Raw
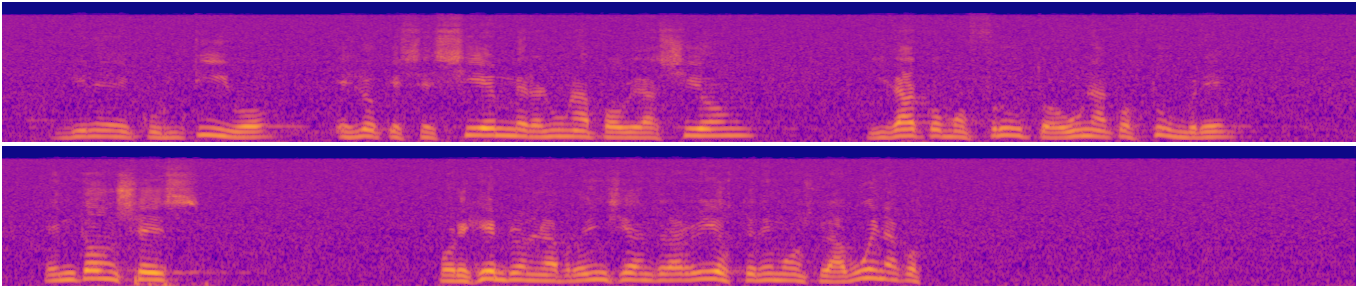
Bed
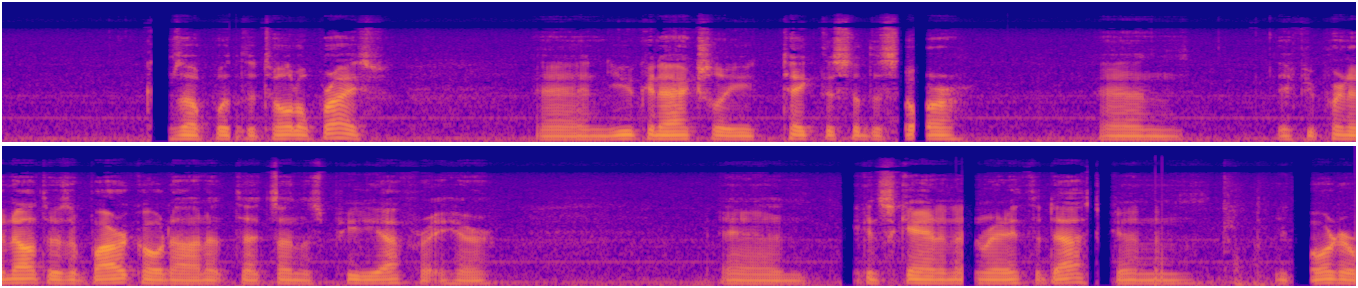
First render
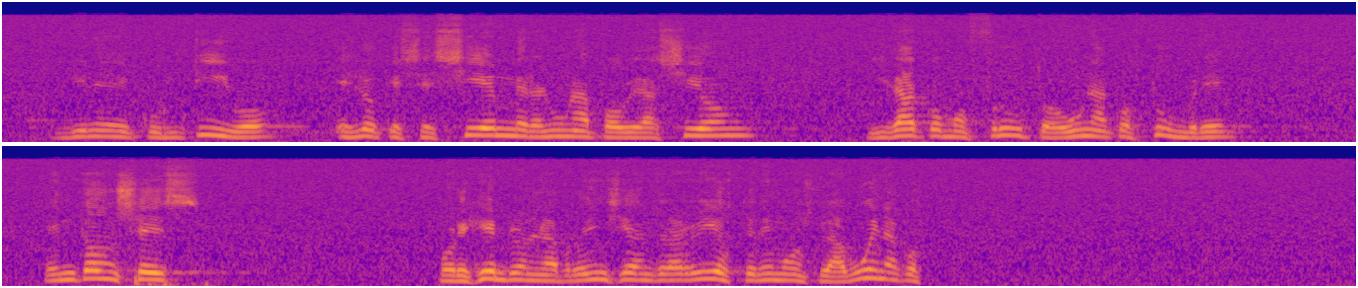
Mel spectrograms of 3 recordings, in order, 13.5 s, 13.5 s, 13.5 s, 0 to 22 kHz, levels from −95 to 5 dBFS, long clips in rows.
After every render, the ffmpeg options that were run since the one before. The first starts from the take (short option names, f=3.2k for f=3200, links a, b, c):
-af anull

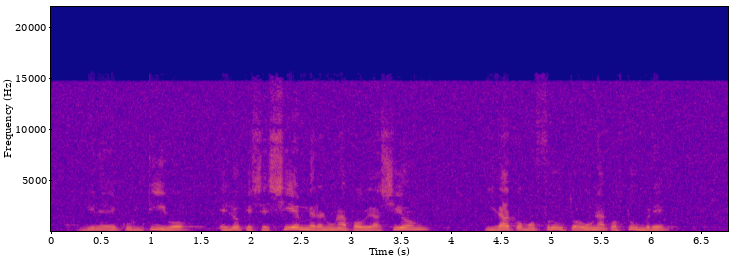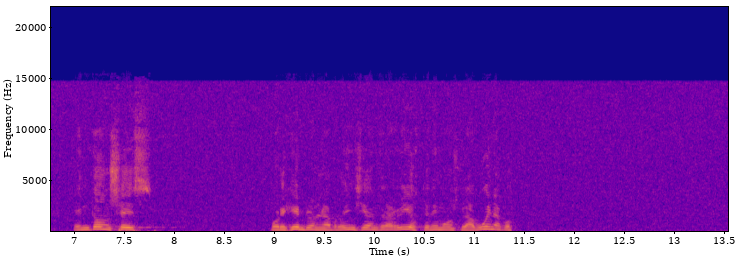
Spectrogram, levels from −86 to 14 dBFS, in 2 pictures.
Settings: -af "afftdn=nr=6:nf=-40"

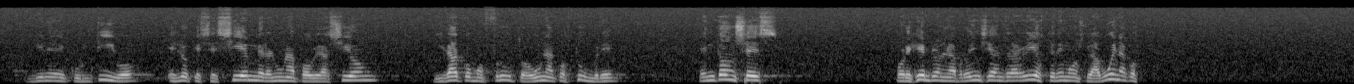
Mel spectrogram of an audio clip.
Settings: -af "highpass=170,highshelf=f=4.1k:g=12"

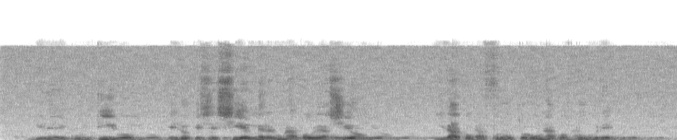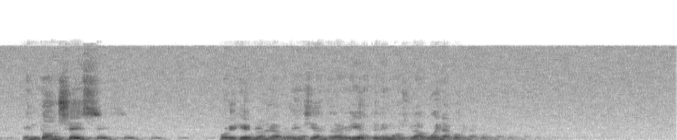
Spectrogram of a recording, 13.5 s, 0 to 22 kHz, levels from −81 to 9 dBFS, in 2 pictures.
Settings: -filter_complex "[0:a]asplit=2[a][b];[b]adelay=28,volume=-5dB[c];[a][c]amix=inputs=2:normalize=0,asplit=2[d][e];[e]adelay=271,lowpass=f=1k:p=1,volume=-9.5dB,asplit=2[f][g];[g]adelay=271,lowpass=f=1k:p=1,volume=0.45,asplit=2[h][i];[i]adelay=271,lowpass=f=1k:p=1,volume=0.45,asplit=2[j][k];[k]adelay=271,lowpass=f=1k:p=1,volume=0.45,asplit=2[l][m];[m]adelay=271,lowpass=f=1k:p=1,volume=0.45[n];[d][f][h][j][l][n]amix=inputs=6:normalize=0"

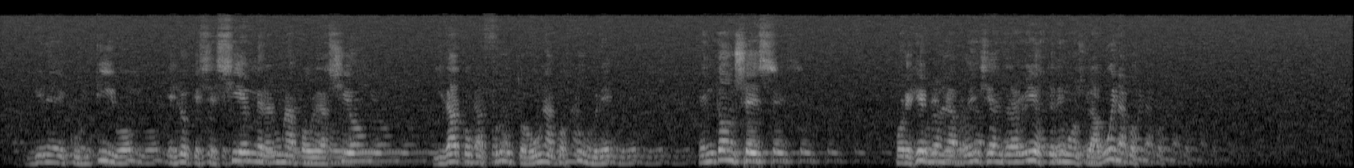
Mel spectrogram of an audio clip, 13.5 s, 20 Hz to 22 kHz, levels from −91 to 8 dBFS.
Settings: -af "volume=-13dB"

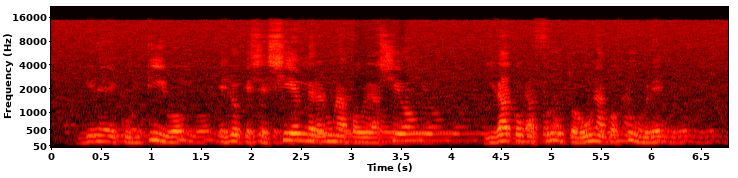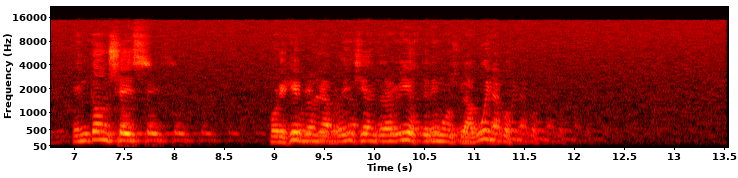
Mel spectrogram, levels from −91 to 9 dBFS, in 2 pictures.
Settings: -filter_complex "[0:a]asplit=3[a][b][c];[a]afade=t=out:st=3:d=0.02[d];[b]acompressor=threshold=-34dB:ratio=2.5:attack=3.2:release=140:knee=1:detection=peak,afade=t=in:st=3:d=0.02,afade=t=out:st=3.54:d=0.02[e];[c]afade=t=in:st=3.54:d=0.02[f];[d][e][f]amix=inputs=3:normalize=0"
